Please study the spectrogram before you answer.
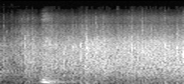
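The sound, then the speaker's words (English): Sustained audience applause during a sermon, a dense rattle of many hands clapping at once, steady and fairly loud throughout with no voices standing out. “Oh, your hand clap can be better.”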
